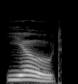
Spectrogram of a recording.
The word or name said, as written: yoad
